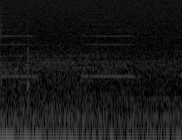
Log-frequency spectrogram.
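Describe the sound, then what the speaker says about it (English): Council rubbish lorry reversing in a lay-by, a faint, distant series of short electronic beeps over a low steady engine rumble, with no talking. "That's a council lorry."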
